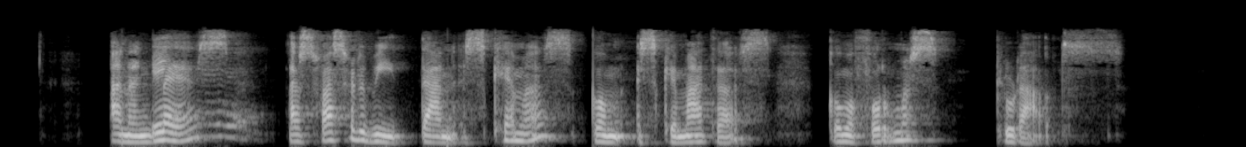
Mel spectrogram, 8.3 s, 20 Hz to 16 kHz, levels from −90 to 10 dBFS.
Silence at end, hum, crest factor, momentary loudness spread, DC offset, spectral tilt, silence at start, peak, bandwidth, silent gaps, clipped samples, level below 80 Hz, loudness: 0.85 s; none; 18 dB; 11 LU; under 0.1%; -3.5 dB/octave; 0.75 s; -2 dBFS; 7.8 kHz; 5.43-5.52 s, 6.52-6.63 s; under 0.1%; -60 dBFS; -19 LUFS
